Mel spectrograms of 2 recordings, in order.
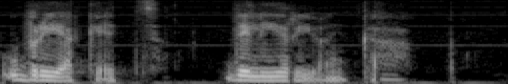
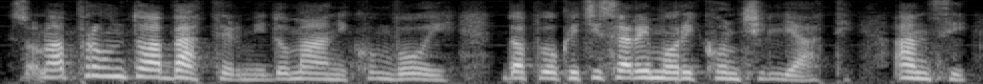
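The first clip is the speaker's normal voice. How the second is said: feverish challenge; 6 semitones higher, 12 dB louder than usual. A narrator's reading.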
